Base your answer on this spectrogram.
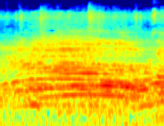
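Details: A sustained, rich moo from a raging, runaway cow, deep and even with many overtones, heard over faint background noise.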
